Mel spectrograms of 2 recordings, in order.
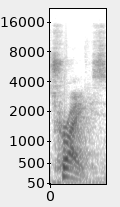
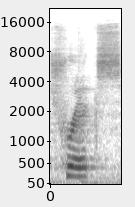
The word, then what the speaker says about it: TRYX: It's Trikes. It's not Trixs. It's not Trix. It's Trikes.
